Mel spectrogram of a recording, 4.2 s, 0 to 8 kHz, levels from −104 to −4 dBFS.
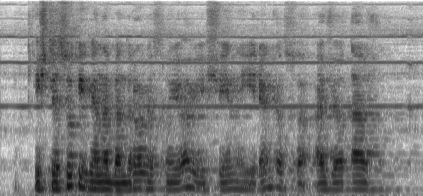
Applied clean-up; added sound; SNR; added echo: none; Bowed string instrument; 17 dB; reverberation time 0.8 s.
